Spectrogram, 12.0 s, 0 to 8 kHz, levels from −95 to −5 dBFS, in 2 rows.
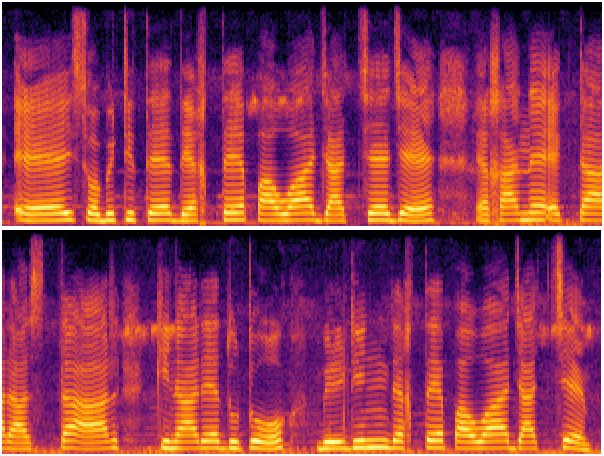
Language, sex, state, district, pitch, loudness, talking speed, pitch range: Bengali, female, Assam, Hailakandi, 240 Hz, -13 LUFS, 80 wpm, 230-245 Hz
